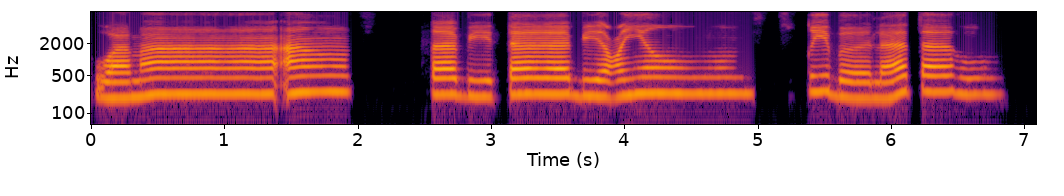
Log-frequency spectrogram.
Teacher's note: qiblatahum ini ikhfanya harus tebal.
